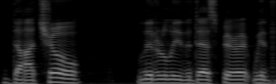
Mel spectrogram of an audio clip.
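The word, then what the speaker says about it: dab tsog: that at the dawn of time their god da cho which is spelled as in the capuchin the cambodian language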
